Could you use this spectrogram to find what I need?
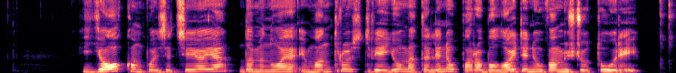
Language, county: Lithuanian, Vilnius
